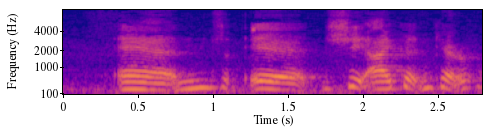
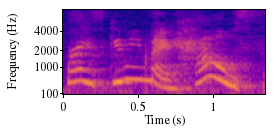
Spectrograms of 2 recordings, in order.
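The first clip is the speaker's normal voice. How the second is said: pleading; 9 semitones higher than usual. Retold or imitated. Pleading voice imitated.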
